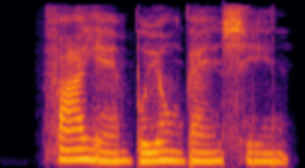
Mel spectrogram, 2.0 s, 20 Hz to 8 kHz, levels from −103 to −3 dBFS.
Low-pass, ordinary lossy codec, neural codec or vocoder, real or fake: 7.2 kHz; AAC, 32 kbps; codec, 16 kHz, 16 kbps, FunCodec, trained on LibriTTS, 50 frames a second; fake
